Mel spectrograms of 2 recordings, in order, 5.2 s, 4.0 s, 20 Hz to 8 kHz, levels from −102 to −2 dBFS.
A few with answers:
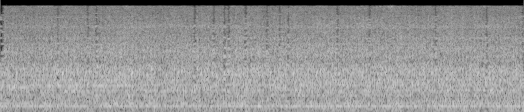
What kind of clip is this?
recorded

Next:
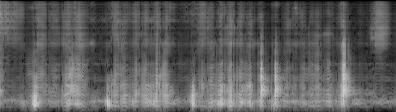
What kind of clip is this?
remade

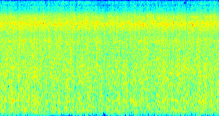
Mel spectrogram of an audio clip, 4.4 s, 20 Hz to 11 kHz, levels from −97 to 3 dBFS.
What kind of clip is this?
remade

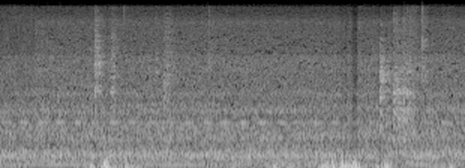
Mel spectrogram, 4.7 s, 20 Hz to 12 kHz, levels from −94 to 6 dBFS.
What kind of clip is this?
recorded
